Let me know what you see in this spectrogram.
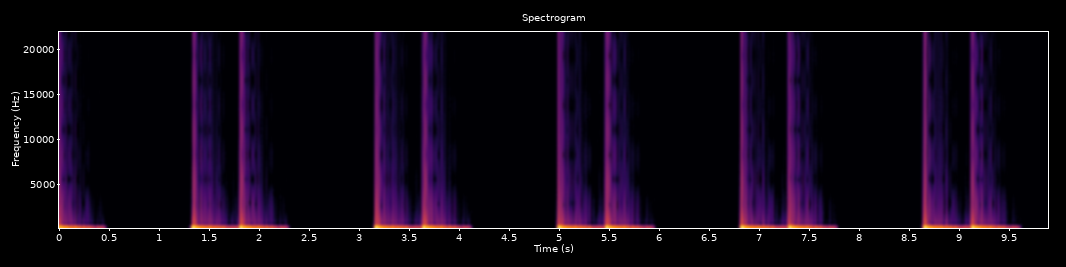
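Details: Studio-recorded slow heartbeat sound effect: slow, steady lub-dub thumps at about 33 beats a minute.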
